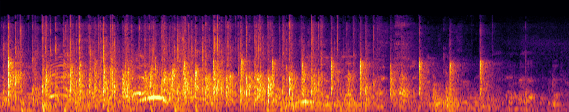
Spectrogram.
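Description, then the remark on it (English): A crowd claps for a Q&A panel being invited up, a dense, crackling burst of applause that thins out into scattered individual claps near the end, with some murmuring underneath. “Let's give them a clap, actually.”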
